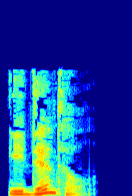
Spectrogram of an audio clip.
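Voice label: "edental", British English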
